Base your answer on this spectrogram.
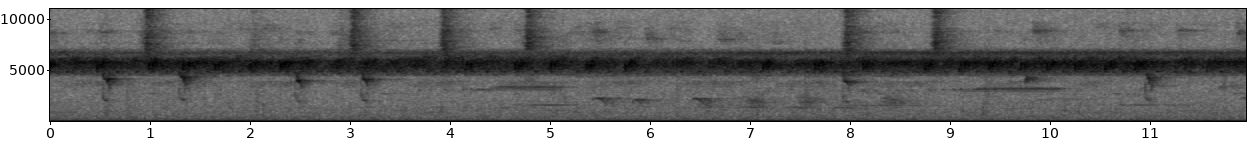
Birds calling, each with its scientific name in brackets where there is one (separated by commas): Collared Trogon (Trogon collaris), Gray Antbird (Cercomacra cinerascens), Buff-throated Woodcreeper (Xiphorhynchus guttatus), Little Tinamou (Crypturellus soui)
